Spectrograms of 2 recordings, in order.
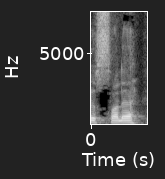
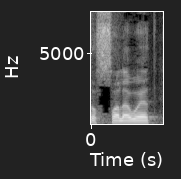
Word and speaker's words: الصلاة: يبقى عند الوقف نقف على الألف، نقول الربا وليس الربا، ومثلها كلمة الصلاة ترسم الألف الصغيرة فوق الواو، نقول الصلاة وليس الصلوات، وكلمة الزكاة هكذا، نقول الزكاة وليس الزكوات.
